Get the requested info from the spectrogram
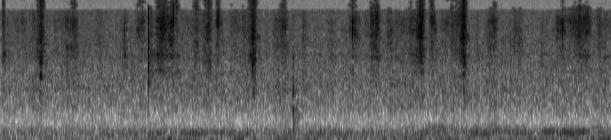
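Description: Near silence: faint scattered ticks and rustles of a crochet hook pulling yarn through stitches, over a low steady room hum.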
